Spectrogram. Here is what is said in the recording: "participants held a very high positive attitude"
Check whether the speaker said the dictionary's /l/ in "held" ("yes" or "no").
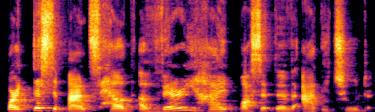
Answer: yes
